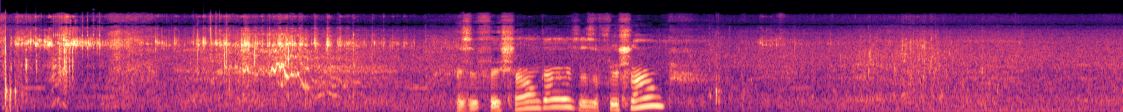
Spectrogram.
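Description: Water laps gently below.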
